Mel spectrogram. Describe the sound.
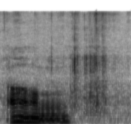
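A short voiced sound gives way to crisp rustling and a few sharp flicks as sheets of paper are handled and shuffled, lasting under a second.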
